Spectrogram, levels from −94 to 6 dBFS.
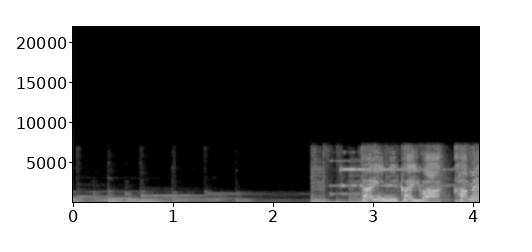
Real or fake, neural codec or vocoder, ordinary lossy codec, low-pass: real; none; none; 7.2 kHz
